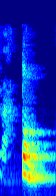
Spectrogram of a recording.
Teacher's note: Entonces la mayor fuerza de voz está en ton.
